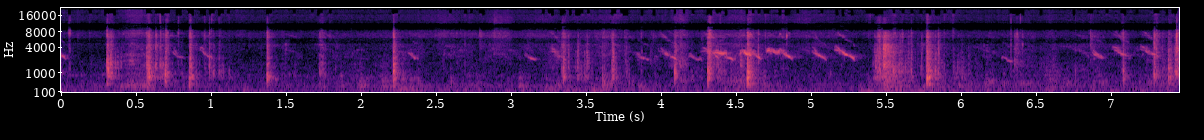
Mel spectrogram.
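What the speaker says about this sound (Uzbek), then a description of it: "Tomoshaga 4 ta xo'roz." Four roosters cluck and call in short bursts, fairly near, with wings flapping and rustling between the calls in an otherwise quiet outdoor setting.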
